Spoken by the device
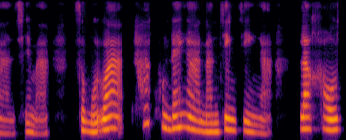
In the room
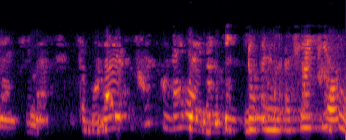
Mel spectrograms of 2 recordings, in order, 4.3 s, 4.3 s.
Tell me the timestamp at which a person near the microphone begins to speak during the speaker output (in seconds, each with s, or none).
3.1 s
